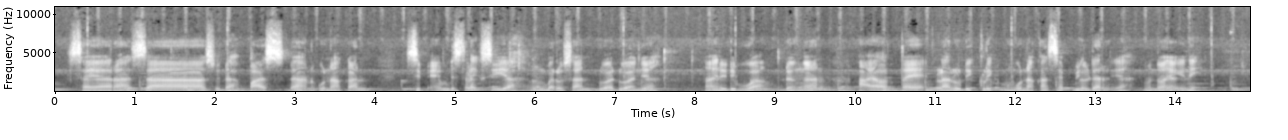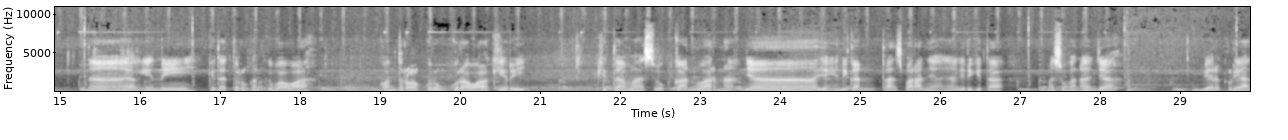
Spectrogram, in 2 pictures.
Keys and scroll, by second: 2.5-3.2 typing, 15.8 v, 17.1 ctrl+z, 18.3 ctrl+[, 18.6 ctrl+[, 22.1 F6.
